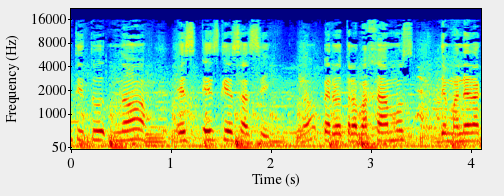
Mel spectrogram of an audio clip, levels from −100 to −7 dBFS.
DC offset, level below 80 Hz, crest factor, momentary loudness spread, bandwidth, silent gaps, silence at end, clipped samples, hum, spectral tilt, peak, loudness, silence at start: under 0.1%; -28 dBFS; 14 dB; 8 LU; 16.5 kHz; none; 0 s; under 0.1%; none; -6 dB/octave; -2 dBFS; -16 LUFS; 0 s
